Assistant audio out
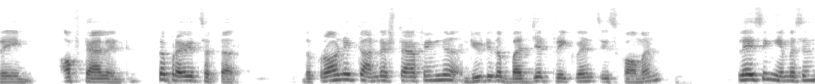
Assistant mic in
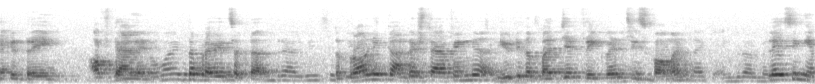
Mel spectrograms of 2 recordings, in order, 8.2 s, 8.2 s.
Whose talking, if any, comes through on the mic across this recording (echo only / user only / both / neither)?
both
